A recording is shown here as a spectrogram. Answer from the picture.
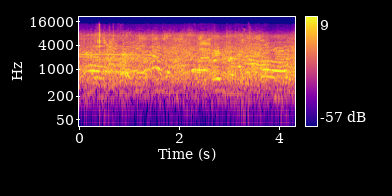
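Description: Spectators shouting and calling out over one another, many voices at once at a steady level.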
